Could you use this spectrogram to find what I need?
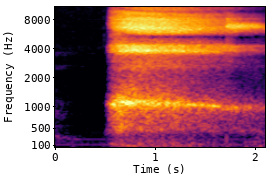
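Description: A deep breath drawn in after a brief silence: one long, steady, breathy hiss that starts abruptly and holds for nearly two seconds, fading only slightly toward the end.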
